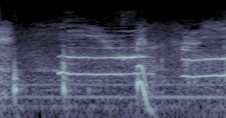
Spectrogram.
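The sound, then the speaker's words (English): A cat meows repeatedly, a string of loud, drawn-out, wavering cries with a brief pitch drop between them, sounding insistent and plaintive. “Gone off to howl at somebody else. Well, good. All that meowing”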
